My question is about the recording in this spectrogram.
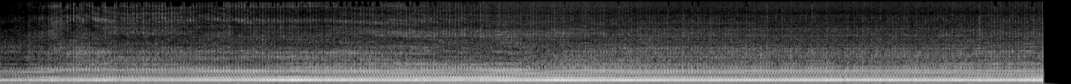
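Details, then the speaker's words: Mazda RX-8 running after fitting missing fuel pump fuse, a bit low on fuel, revved to about 5,000 rpm: smooth, even rotary hum that steadies after a slight rise, no misses or knocks; normal running. "So, it's a bit low on fuel, I think, but it's running all right."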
